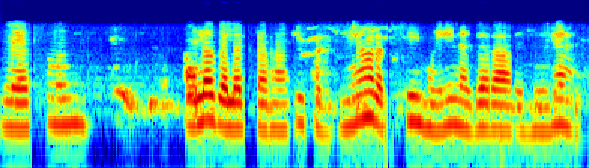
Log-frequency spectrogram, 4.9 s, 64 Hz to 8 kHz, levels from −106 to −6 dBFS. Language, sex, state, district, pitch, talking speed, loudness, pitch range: Hindi, female, Punjab, Kapurthala, 215 Hz, 135 wpm, -19 LUFS, 205-250 Hz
